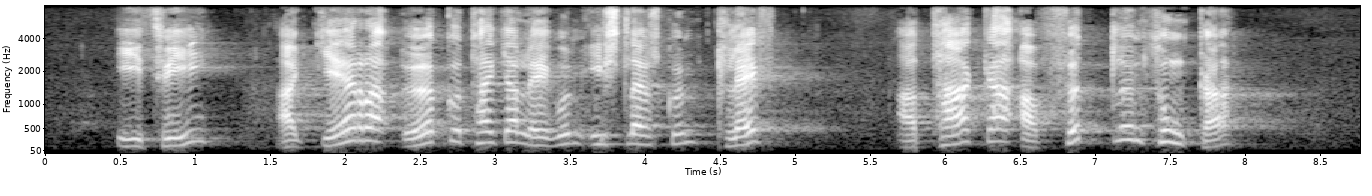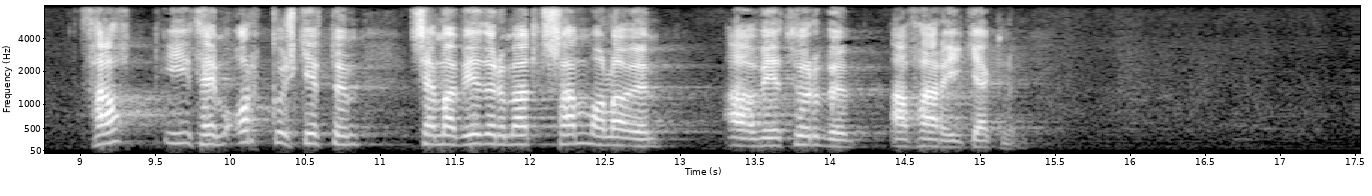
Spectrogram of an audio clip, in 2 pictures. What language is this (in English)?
Icelandic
